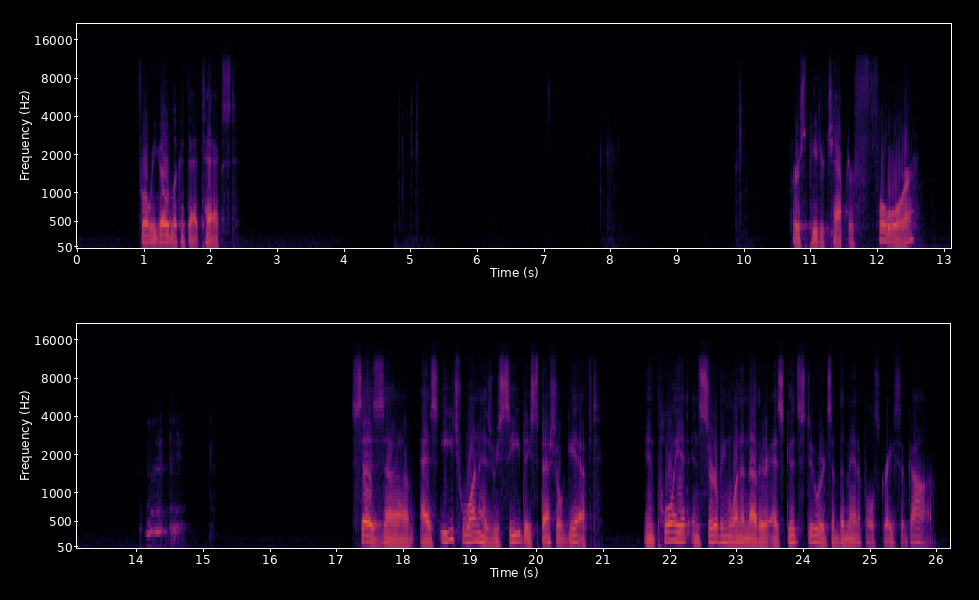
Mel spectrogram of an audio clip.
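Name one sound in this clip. A man speaks calmly through a microphone, with pauses between phrases.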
